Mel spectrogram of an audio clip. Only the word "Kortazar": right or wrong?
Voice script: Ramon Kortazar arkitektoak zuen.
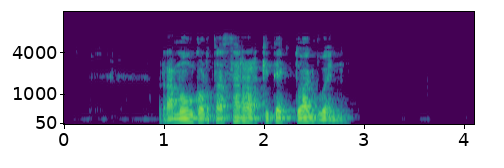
right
